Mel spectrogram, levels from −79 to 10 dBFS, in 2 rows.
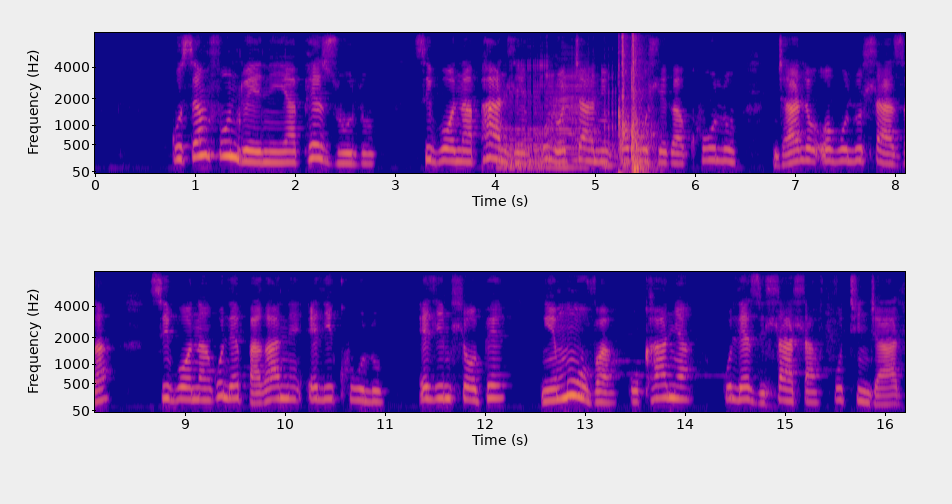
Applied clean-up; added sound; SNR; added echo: none; Slam; 2 dB; none.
